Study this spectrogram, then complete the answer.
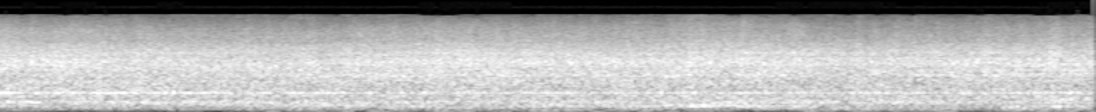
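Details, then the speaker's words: Model railway freight train (British diesel locomotive hauling wagons) after sorting the first wagon that was causing front bogie derailments: even, steady rolling hiss with faint constant tone, no knocks or clatter; wheels tracking cleanly, normal running. "sounds like a sea of Wheels to me Yep they're all on"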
